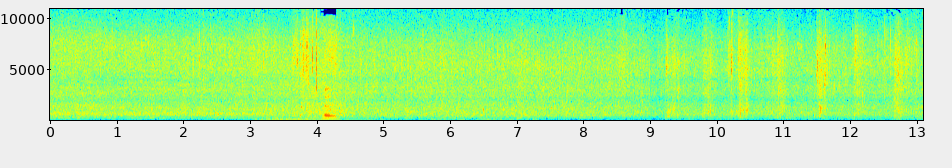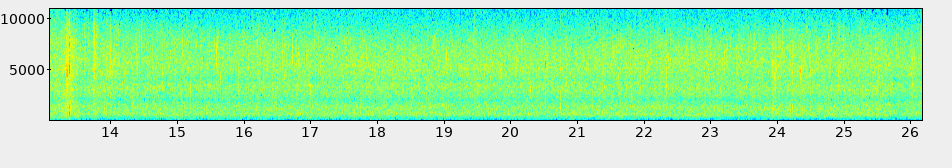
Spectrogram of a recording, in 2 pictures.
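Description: Steady rushing of the flooded Great Morava river's water. A few short crunching steps on gravel come about a third of the way in.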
